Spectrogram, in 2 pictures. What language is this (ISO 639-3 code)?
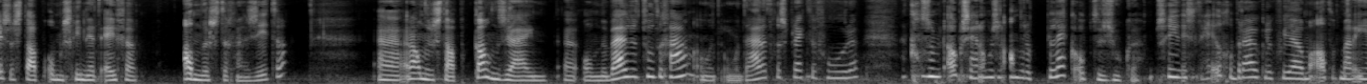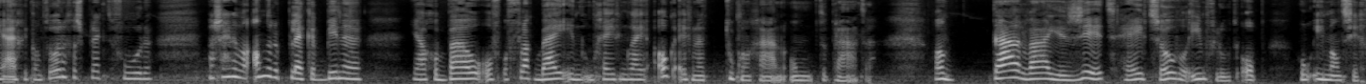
nld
